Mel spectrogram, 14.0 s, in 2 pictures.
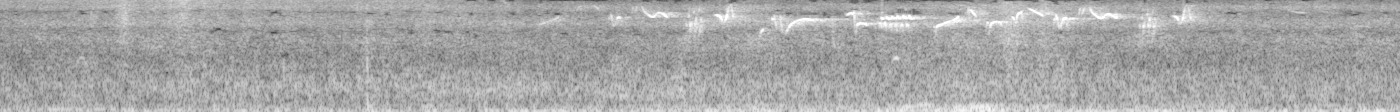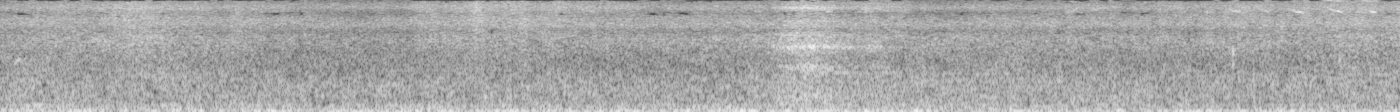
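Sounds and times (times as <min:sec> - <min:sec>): small bird twittering: 0:02.7 - 0:06.1.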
